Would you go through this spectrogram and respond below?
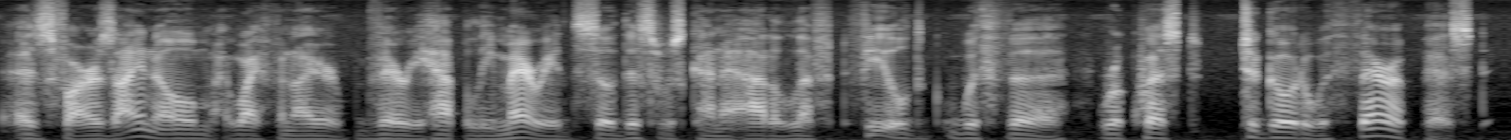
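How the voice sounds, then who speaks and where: A man playing an earnest, baffled husband calling a radio show, halting and stammering with sudden emphasis. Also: sits low, expressive, pushed and bright, dry recording, heavily acted, poor audio. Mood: baffled, reluctant. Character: earnest, baffled, reluctant married man caller. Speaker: caller. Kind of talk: audio drama phone-in.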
